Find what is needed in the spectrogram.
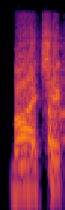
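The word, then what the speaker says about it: Mihocek: Yeah, and another one I'll talk about is Brody Mahocek. I think that's how you say it. Mahocek, thank you, Flood.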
